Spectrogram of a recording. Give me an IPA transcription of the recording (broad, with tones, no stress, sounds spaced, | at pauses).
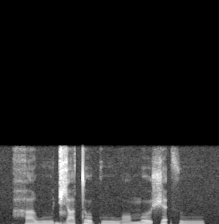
h ä˨ w u˨ d͡ʑ ä˨ t o̰˦˨ k u˨ w ɔ˨ m o̰˦˨ ʊ̯ ʃ ɛ˦ ʔ θ u˨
